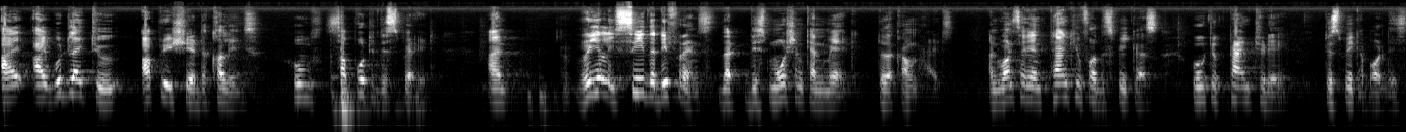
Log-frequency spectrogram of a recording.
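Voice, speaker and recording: A man with a non-native accent at a moderate pace, his loudness swinging widely. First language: not English. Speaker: local councillor. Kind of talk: council debate speech. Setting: council chamber.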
